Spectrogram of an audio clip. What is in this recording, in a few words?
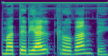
"material rodante", Spanish; learn spanish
